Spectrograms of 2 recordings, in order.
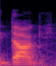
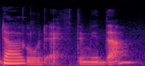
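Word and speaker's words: dag: as if the me dog the way that they pronounce ectomy dog we say we don't pronounce the G sometimes we just skip the last consonant just so this is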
